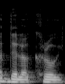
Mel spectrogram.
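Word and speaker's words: Delacroix: بابی و هری جونز و دیکی دلاکرووا اهالی دهکده او را دلاکروی تلفظ می کردند.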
